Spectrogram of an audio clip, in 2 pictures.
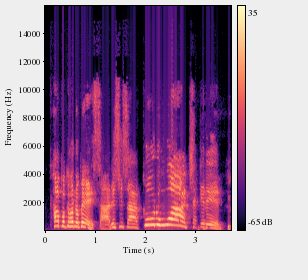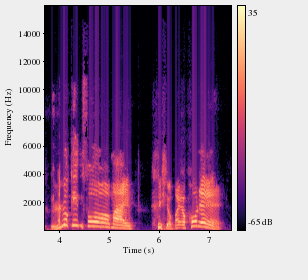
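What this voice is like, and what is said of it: Put-on exaggerated regional accent. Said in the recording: “So I put on my best, you know, red accent.”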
